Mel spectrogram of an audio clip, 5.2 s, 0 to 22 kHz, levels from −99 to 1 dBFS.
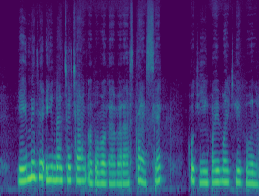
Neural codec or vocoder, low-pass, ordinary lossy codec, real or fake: codec, 44.1 kHz, 3.4 kbps, Pupu-Codec; none; none; fake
